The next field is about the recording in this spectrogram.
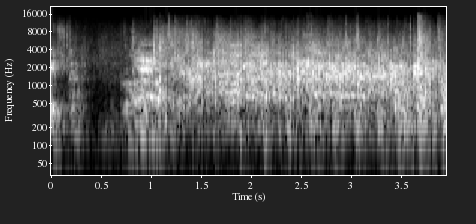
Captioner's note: applause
